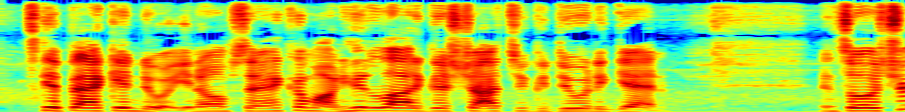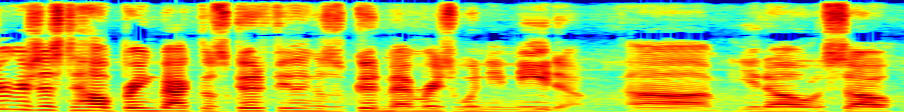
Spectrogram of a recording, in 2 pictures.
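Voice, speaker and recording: A man's voice: high-pitched, quick pace, a bit bright, slight background noise. A young man giving a casual golf lesson on the course, loose and joking, with many fillers. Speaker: golf coach.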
